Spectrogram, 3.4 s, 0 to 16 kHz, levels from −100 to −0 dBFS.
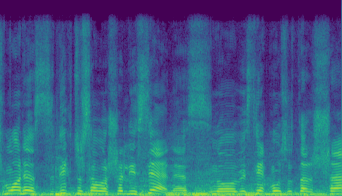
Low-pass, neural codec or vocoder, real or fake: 14.4 kHz; none; real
